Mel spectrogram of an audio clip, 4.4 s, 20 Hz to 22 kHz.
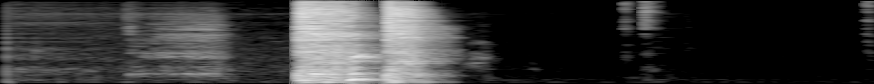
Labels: {"expert_labels": [{"quality": "good", "cough_type": "unknown", "dyspnea": false, "wheezing": false, "stridor": false, "choking": false, "congestion": false, "nothing": true, "diagnosis": "upper respiratory tract infection", "severity": "mild"}], "age": 29, "gender": "male", "respiratory_condition": true, "fever_muscle_pain": false, "status": "symptomatic"}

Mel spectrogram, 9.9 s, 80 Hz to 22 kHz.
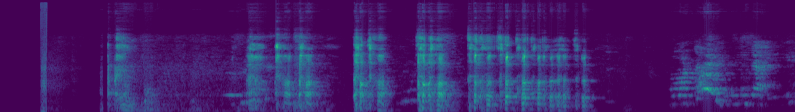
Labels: {"expert_labels": [{"quality": "ok", "cough_type": "unknown", "dyspnea": false, "wheezing": false, "stridor": false, "choking": false, "congestion": false, "nothing": true, "diagnosis": "healthy cough", "severity": "pseudocough/healthy cough"}, {"quality": "no cough present", "cough_type": "unknown", "dyspnea": false, "wheezing": false, "stridor": false, "choking": false, "congestion": false, "nothing": true, "diagnosis": "healthy cough", "severity": "pseudocough/healthy cough"}, {"quality": "good", "cough_type": "unknown", "dyspnea": false, "wheezing": false, "stridor": false, "choking": false, "congestion": false, "nothing": true, "diagnosis": "obstructive lung disease", "severity": "unknown"}, {"quality": "good", "cough_type": "dry", "dyspnea": false, "wheezing": false, "stridor": false, "choking": false, "congestion": false, "nothing": true, "diagnosis": "healthy cough", "severity": "pseudocough/healthy cough"}], "age": 42, "gender": "male", "respiratory_condition": false, "fever_muscle_pain": false, "status": "symptomatic"}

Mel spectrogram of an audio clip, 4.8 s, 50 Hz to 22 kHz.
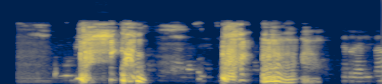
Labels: {"expert_labels": [{"quality": "good", "cough_type": "dry", "dyspnea": false, "wheezing": false, "stridor": true, "choking": false, "congestion": false, "nothing": false, "diagnosis": "obstructive lung disease", "severity": "mild"}], "age": 49, "gender": "female", "respiratory_condition": false, "fever_muscle_pain": false, "status": "symptomatic"}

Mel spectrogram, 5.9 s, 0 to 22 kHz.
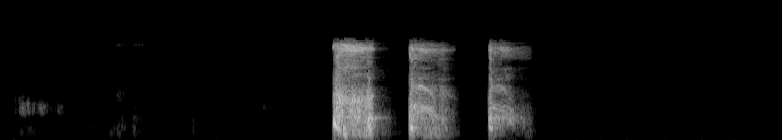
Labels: {"expert_labels": [{"quality": "good", "cough_type": "dry", "dyspnea": false, "wheezing": false, "stridor": false, "choking": false, "congestion": false, "nothing": true, "diagnosis": "upper respiratory tract infection", "severity": "mild"}], "age": 36, "gender": "female", "respiratory_condition": false, "fever_muscle_pain": false, "status": "COVID-19"}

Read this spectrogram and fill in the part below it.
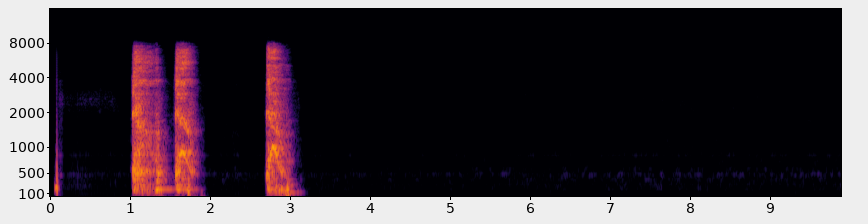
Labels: {"expert_labels": [{"quality": "good", "cough_type": "dry", "dyspnea": false, "wheezing": false, "stridor": false, "choking": false, "congestion": false, "nothing": true, "diagnosis": "COVID-19", "severity": "mild"}]}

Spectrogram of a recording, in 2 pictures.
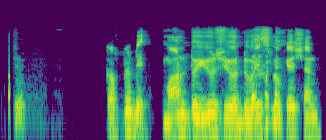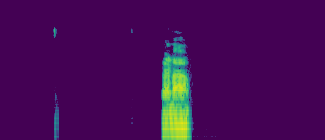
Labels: {"expert_labels": [{"quality": "poor", "cough_type": "unknown", "dyspnea": false, "wheezing": false, "stridor": false, "choking": false, "congestion": false, "nothing": true, "diagnosis": "healthy cough", "severity": "unknown"}]}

